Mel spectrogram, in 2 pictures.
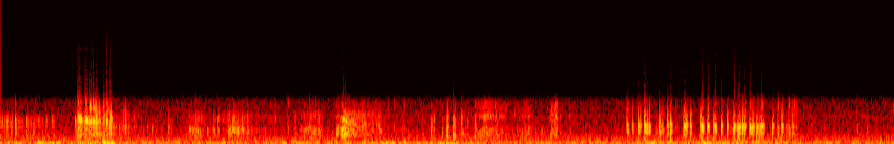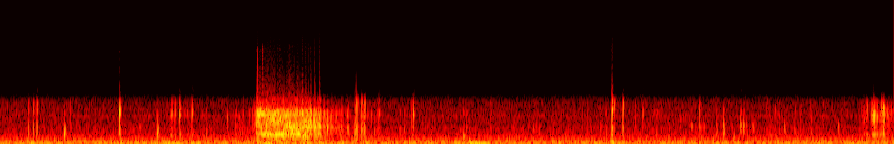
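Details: Abdomen recorded with a Stemoscope stethoscope microphone after a large meal: irregular gurgling and rumbling with occasional louder squeaky bursts; ordinary bowel sounds.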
